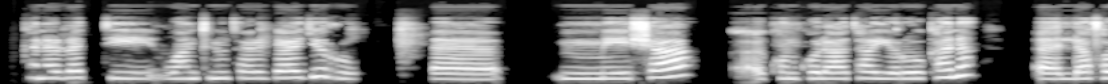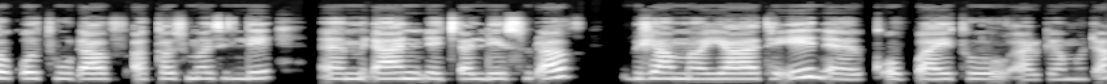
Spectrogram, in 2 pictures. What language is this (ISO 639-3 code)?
orm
